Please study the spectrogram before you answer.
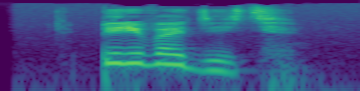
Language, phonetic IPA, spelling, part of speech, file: Russian, [pʲɪrʲɪvɐˈdʲitʲ], переводить, verb, Ru-переводить.ogg
- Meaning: 1. to lead, to convey, to transfer, to move, to shift, to transmit, to switch 2. to translate, to interpret 3. to remit (money)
